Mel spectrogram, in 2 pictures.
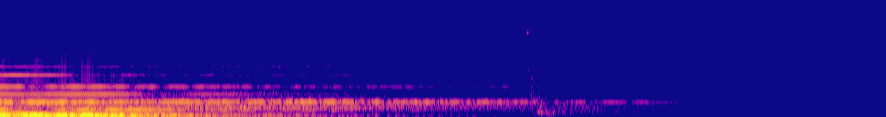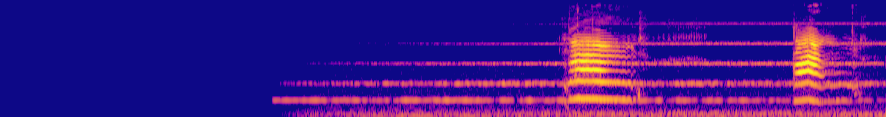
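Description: A sustained tonal chord fades into silence, then a pet cat meows twice, a bright rising-and-falling cry followed shortly by a shorter second one, over a low background hum.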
